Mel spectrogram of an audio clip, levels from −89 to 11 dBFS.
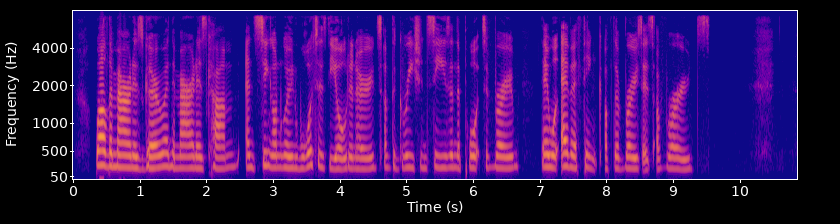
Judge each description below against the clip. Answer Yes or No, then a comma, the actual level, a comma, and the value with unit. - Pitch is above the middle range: Yes, high, 205 Hz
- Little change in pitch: Yes, narrow, 1.6 semitones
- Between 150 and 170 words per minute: No, average, 190 wpm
